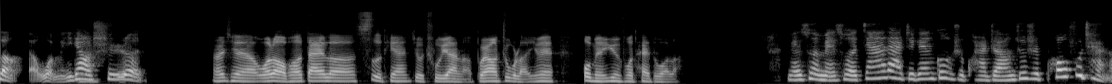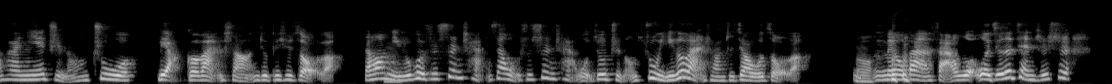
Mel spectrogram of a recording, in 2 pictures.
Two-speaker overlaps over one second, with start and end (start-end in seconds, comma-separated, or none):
none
